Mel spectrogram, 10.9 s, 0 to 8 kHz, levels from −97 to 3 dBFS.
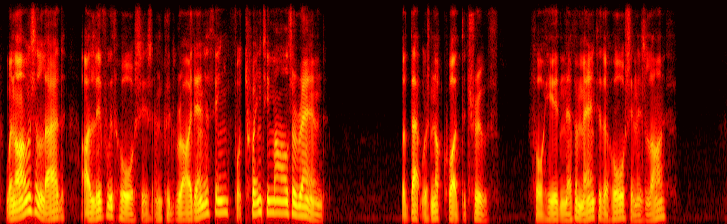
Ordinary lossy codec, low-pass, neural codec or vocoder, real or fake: Opus, 32 kbps; 7.2 kHz; autoencoder, 48 kHz, 128 numbers a frame, DAC-VAE, trained on Japanese speech; fake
